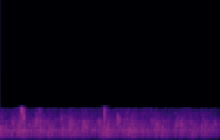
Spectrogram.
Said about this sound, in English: And if I'm correct, just go on and clap your hands one more time and give God praise.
